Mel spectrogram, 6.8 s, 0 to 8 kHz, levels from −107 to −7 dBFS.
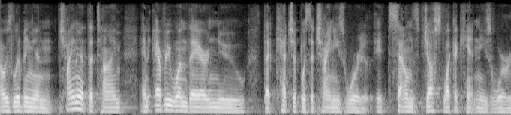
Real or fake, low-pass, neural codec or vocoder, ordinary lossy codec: real; 7.2 kHz; none; AAC, 48 kbps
